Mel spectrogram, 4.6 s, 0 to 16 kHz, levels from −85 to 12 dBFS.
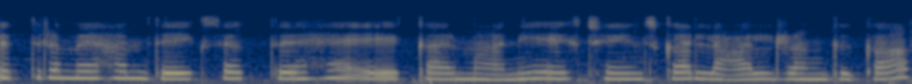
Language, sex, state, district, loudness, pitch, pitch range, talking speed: Hindi, female, Uttar Pradesh, Etah, -28 LUFS, 255 Hz, 240-270 Hz, 185 wpm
